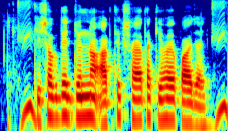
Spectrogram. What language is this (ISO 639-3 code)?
ben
